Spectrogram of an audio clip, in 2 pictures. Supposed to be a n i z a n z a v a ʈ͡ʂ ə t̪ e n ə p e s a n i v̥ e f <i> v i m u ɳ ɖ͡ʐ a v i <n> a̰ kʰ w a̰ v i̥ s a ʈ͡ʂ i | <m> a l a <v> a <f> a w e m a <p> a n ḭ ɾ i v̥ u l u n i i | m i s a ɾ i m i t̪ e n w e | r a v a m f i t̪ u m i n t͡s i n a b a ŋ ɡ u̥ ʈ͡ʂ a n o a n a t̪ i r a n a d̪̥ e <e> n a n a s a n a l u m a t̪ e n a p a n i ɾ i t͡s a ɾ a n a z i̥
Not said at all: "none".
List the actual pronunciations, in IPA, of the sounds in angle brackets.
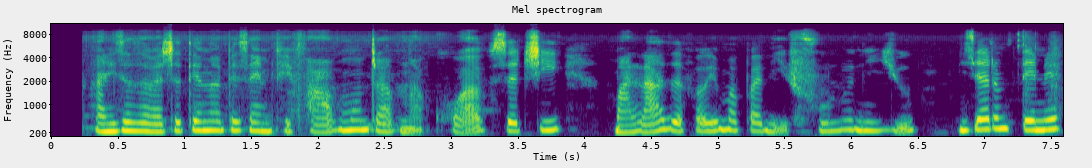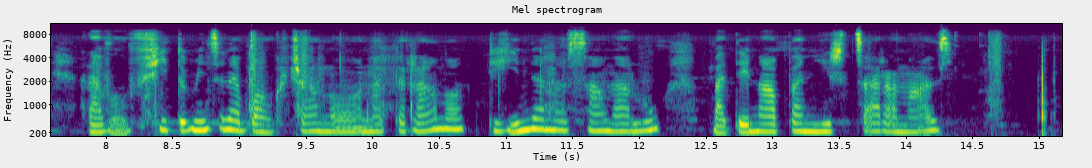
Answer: a, n, m, z, f, p, i

